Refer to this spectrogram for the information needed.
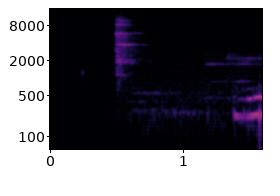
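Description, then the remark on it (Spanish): A sharp clink of a dish rings out after a brief quiet moment, followed by lingering ringing tones and softer handling noises of plates and utensils as food is served onto a plate. “Ahorita voy a servir para que vean qué linda se ve ya emplatada.”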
